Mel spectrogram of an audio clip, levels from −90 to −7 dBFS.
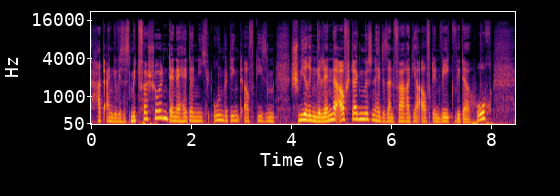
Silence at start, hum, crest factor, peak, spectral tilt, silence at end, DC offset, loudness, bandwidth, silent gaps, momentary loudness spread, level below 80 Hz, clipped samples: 0 s; none; 20 dB; -2 dBFS; -6.5 dB/octave; 0 s; under 0.1%; -22 LUFS; 17 kHz; none; 12 LU; -40 dBFS; under 0.1%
